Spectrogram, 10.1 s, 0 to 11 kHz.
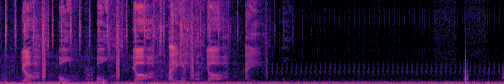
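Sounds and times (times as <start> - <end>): muffled underwater rumble: 0.0 - 10.0.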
